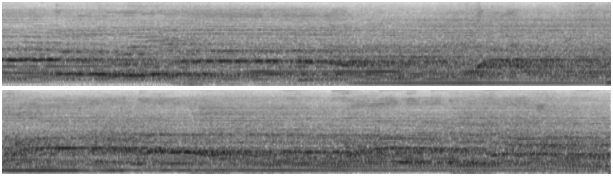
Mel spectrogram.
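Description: Live gospel music: a woman sings long, gliding notes into a microphone over a band, with bass notes changing underneath.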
